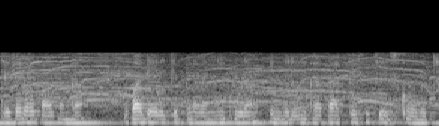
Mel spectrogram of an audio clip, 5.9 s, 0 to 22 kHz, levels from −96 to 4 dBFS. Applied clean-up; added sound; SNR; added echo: none; Crowd; 10 dB; none.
